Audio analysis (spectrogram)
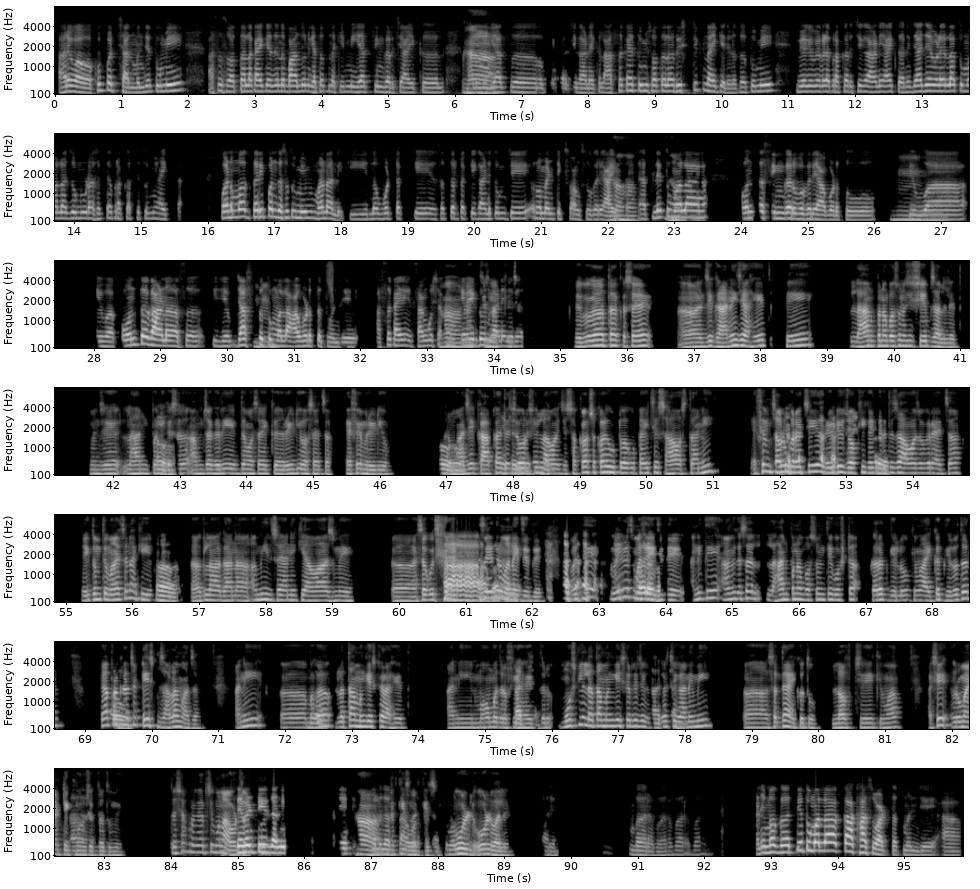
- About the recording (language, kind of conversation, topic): Marathi, podcast, कोणतं गाणं ऐकून तुमचा मूड लगेच बदलतो?
- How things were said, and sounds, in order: tapping; other background noise; laugh; in English: "अगला गाना अमीन सयानी की आवाज में. अ, असं कुछ"; laughing while speaking: "असं कुछ"; laughing while speaking: "बरं, बरं, बरं. बरोबर"; other noise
